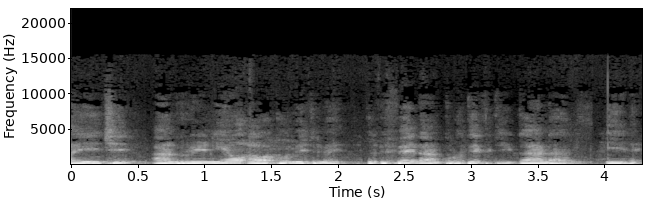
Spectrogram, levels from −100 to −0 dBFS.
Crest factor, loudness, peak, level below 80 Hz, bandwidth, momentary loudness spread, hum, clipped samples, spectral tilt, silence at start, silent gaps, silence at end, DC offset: 12 dB; -14 LUFS; -2 dBFS; -40 dBFS; 5.2 kHz; 7 LU; none; under 0.1%; -10.5 dB/octave; 0 s; none; 0 s; under 0.1%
